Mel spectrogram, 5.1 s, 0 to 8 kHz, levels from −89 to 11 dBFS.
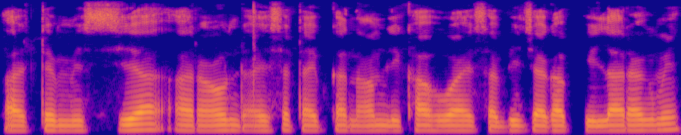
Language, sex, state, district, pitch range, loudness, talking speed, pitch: Hindi, male, Chhattisgarh, Sarguja, 110-115 Hz, -17 LUFS, 165 wpm, 110 Hz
